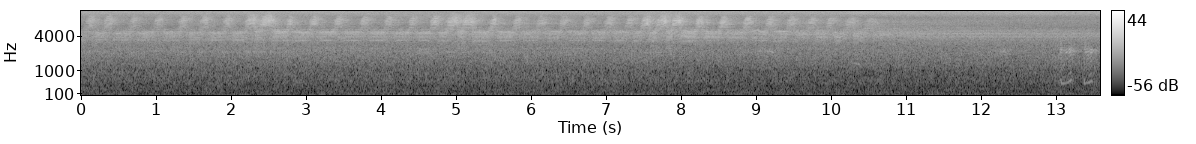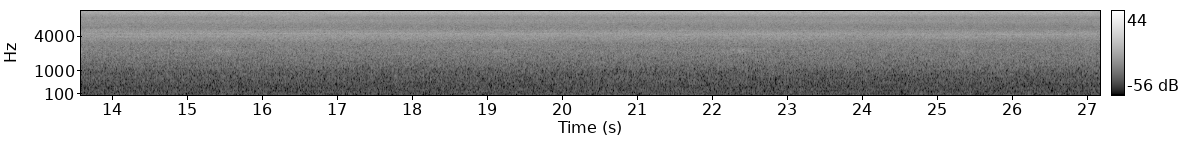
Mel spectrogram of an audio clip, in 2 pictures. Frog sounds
13.0s 13.8s

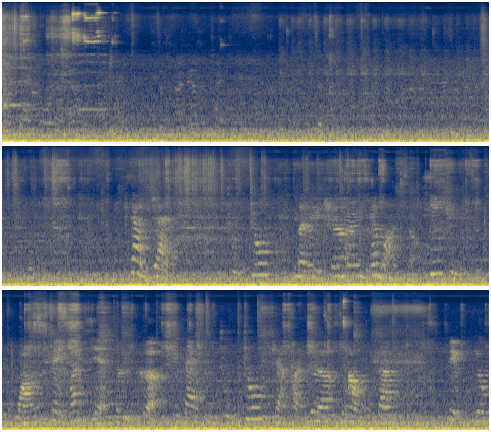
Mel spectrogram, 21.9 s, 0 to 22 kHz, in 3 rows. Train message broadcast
9.1s 21.9s

